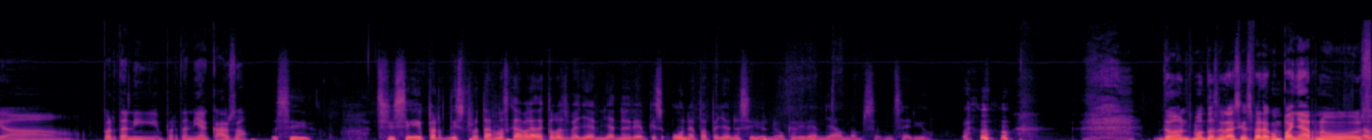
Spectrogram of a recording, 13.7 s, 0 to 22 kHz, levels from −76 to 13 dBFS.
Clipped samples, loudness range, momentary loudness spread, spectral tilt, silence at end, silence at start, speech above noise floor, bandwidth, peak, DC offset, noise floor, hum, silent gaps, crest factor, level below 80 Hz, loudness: under 0.1%; 9 LU; 20 LU; -5.5 dB/octave; 0 s; 0 s; 27 dB; 16.5 kHz; -2 dBFS; under 0.1%; -49 dBFS; none; none; 22 dB; -40 dBFS; -22 LUFS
